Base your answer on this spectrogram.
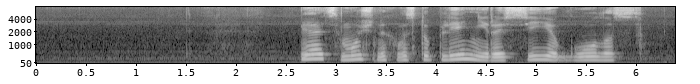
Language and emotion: Russian, sad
